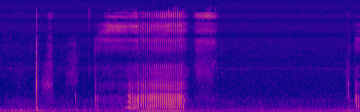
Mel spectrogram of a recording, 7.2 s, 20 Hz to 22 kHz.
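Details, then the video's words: Single drawn-out, low, raspy snore from a sleeping pug, lasting about a second, surrounded by soft breathing and a few faint clicks. "パグ いびき②"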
